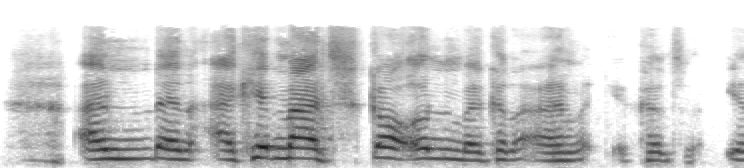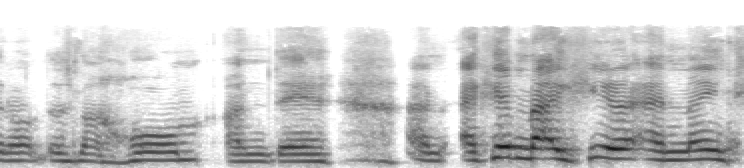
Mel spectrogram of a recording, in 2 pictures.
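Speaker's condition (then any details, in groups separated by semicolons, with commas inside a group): Cerebral palsy; visible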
